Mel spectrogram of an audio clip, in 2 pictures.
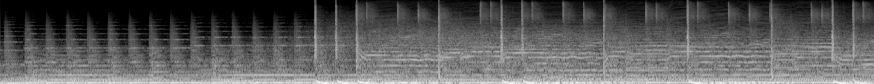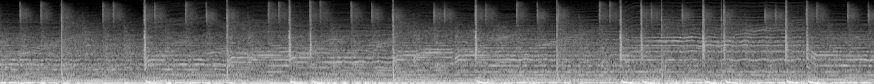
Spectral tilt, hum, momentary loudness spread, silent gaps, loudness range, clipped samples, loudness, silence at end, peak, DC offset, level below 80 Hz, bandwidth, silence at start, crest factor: -5.5 dB/octave; none; 5 LU; none; 1 LU; under 0.1%; -12 LUFS; 0 s; 0 dBFS; under 0.1%; -10 dBFS; over 20 kHz; 0 s; 10 dB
